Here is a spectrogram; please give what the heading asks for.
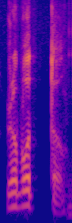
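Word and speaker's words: ロボット: So this is perceived as a short o robot robboto golf gorufu gorufu.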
